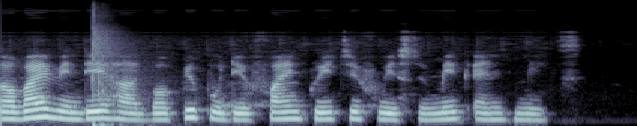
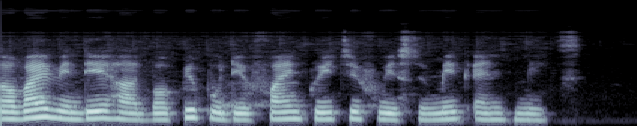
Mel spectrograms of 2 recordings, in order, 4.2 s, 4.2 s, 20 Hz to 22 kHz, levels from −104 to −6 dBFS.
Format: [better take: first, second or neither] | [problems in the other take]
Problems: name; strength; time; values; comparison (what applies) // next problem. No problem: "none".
second | background sound (Clapping); 15 dB below the speech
